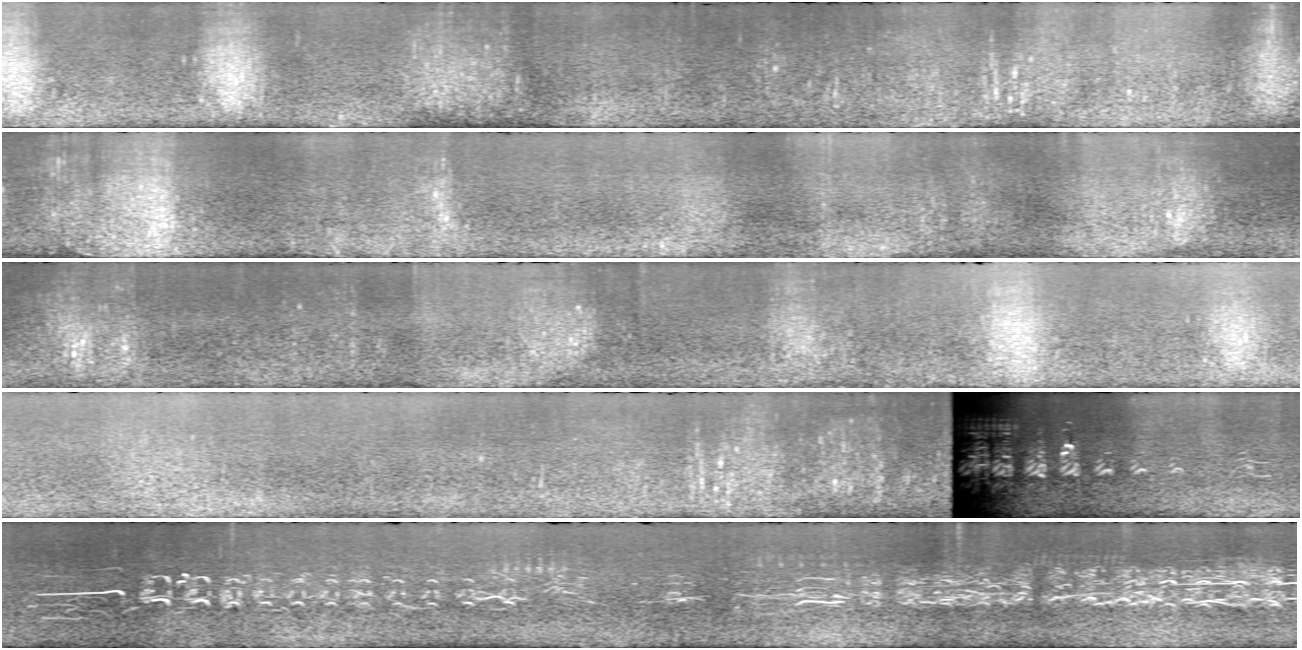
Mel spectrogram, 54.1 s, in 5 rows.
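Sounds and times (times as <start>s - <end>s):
lake water washing against stone shore: 0.0s - 40.4s
geese honking: 48.7s - 54.0s.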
